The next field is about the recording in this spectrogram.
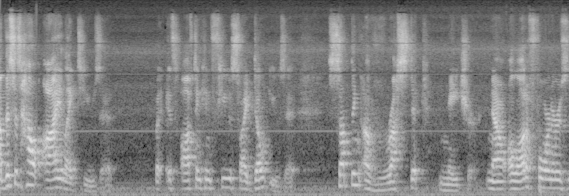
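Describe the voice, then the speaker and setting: Middle-aged male guest, loose rambling storyteller, medium pitch, faint room noise. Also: low-quality recording. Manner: rambling, many restarts and fillers. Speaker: podcast guest. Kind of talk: casual interview chat.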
